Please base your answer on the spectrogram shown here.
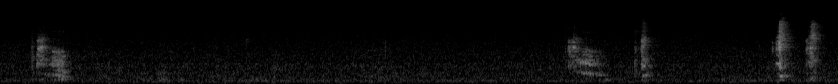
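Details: Pet cat making odd calls while hunting indoors: one clipped, meow-like squawk, a long silence, then a loose cluster of short, sharp, high chirps toward the end, each call brief and punchy against a quiet room.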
